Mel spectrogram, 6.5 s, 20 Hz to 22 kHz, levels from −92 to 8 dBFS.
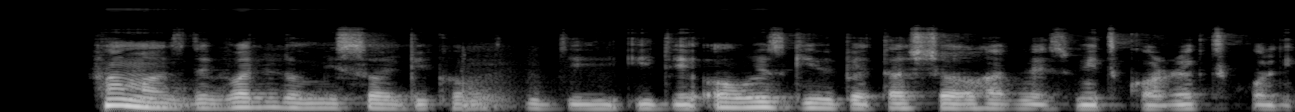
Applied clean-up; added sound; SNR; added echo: neural mask model DeepFilterNet 3.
